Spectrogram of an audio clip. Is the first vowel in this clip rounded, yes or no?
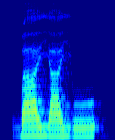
no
